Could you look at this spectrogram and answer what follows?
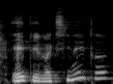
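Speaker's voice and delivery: normal talking voice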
